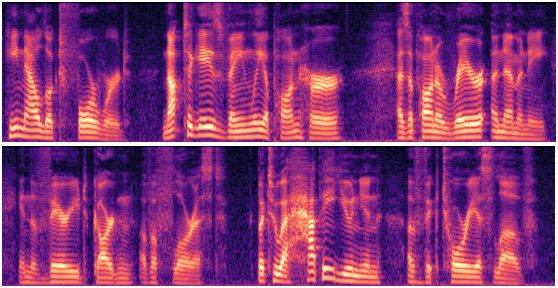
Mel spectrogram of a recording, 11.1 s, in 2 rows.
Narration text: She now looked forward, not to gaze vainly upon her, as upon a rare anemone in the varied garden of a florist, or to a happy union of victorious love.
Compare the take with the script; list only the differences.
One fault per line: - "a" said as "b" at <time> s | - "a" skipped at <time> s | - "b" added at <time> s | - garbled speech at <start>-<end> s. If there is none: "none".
- "She" said as "He" at 0.0 s
- "or" said as "but" at 8.1 s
